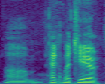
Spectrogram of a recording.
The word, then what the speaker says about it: Hekmatyar: And when going back to Afghanistan in the 80s, you had this Gulbuddin Hekmatyar, pronounce his name, Hekmatyar, who is one of the most vicious warlords, is now, it seems, back welcome in the Afghan government.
